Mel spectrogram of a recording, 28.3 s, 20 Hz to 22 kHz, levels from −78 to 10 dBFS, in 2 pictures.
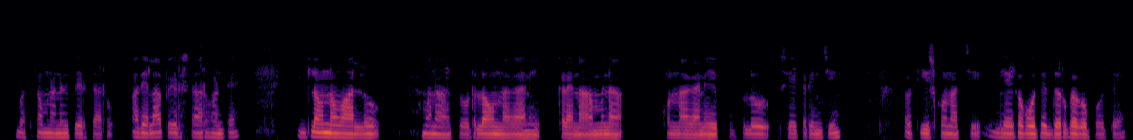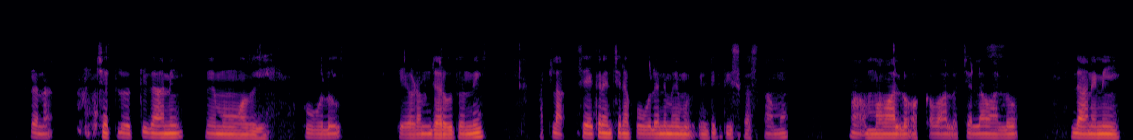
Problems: none marked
